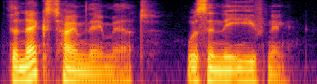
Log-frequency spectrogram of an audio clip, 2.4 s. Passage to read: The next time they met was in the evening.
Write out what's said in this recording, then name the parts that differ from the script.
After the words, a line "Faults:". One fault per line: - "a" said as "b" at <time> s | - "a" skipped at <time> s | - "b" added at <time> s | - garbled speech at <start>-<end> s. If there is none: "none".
The next time they met was in the evening.
Faults:
none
